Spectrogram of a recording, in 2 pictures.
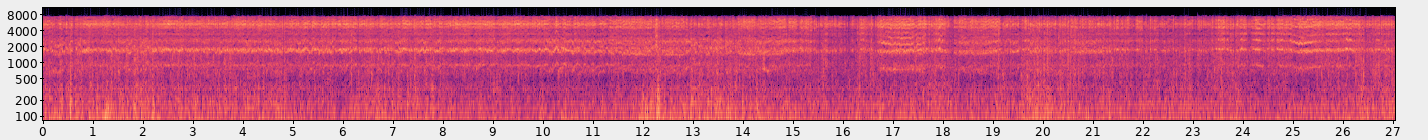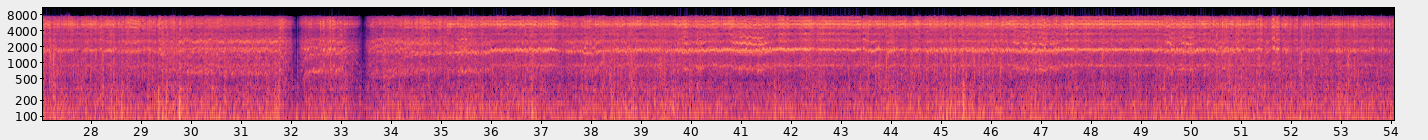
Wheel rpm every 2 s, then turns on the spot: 230, 230, 230, 230, 240, 220, 210, 220, 230, 230, 230, 230, 230, 230, 220, 170, 110, 190, 230, 230, 220, 230, 230, 220, 230, 230, 230.
none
